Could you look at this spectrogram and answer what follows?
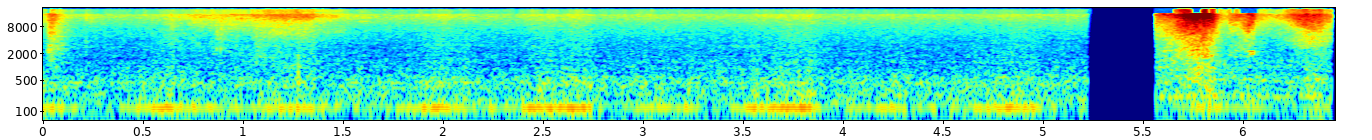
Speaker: I don't even hear any bearing noise in one slight bit. Frankly, I don't hear it with the blades on, but I might consider replacing the bearings.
